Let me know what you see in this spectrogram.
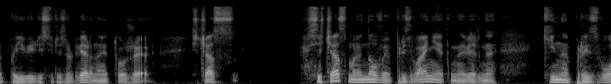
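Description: Around 0.75 to 0.77 s there's a skip ahead: about a second of speech got dropped and playback jumps straight on, with no gap filling the join. Right after, from 0.81 to 1.59 s, the jitter buffer speed-up kicks in at 118%, trimming pitch periods so it sounds hurried without any pitch change. It happens again at 107% from 2.08 to 4.87 s and from 5.35 to 5.85 s.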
